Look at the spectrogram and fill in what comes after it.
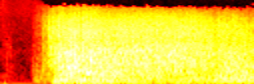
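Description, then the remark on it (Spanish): A thunderous crash as the hill of Hamelin splits open like two great stone doors bursts in after a brief quiet moment, then holds as a loud, steady, deep roar to the end, with no voices. “la colina se abrió con enorme estrépito, como dos grandes puertas de piedra.”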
